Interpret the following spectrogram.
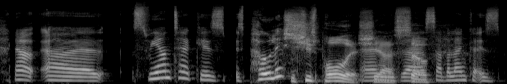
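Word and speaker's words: Świątek: And it's Swiatek. There's a that French pronunciation, Yeah. Swiatek. Yeah, in the middle. Although there's no N or G or anything in her name.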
